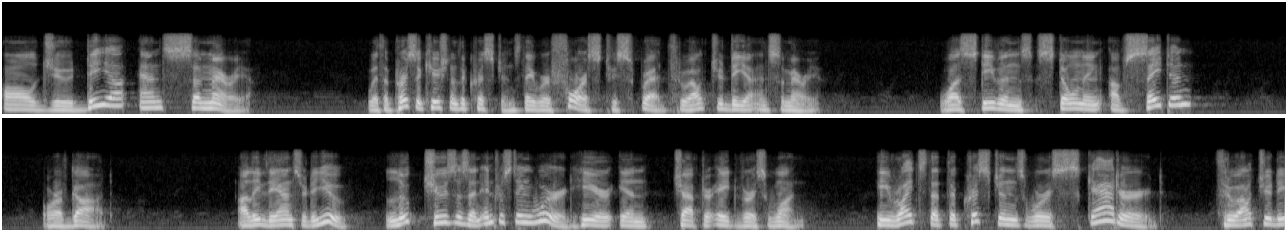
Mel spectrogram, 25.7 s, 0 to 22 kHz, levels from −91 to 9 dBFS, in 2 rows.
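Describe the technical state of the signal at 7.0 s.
At 7.0 s the signal is intact, with the speech carried cleanly through the AMR wideband (HD Voice) codec at 23.05 kbit/s and the band ending around 7.5 kHz as that path would give.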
